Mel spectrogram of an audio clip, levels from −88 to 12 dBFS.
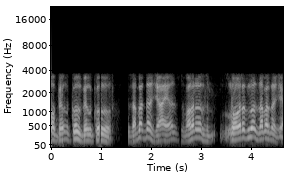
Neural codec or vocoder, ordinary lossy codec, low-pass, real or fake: vocoder, 44.1 kHz, 128 mel bands, Pupu-Vocoder; none; 3.6 kHz; fake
